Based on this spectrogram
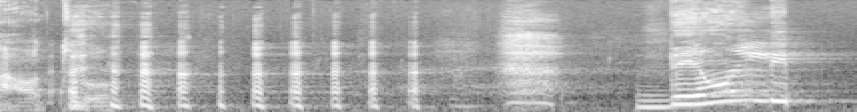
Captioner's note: laughs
